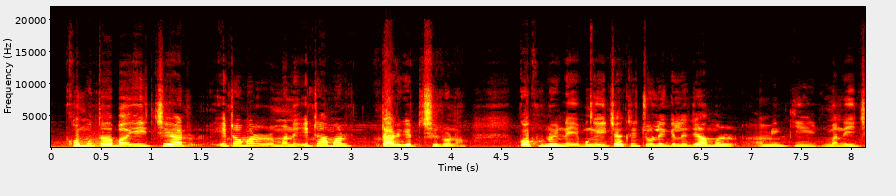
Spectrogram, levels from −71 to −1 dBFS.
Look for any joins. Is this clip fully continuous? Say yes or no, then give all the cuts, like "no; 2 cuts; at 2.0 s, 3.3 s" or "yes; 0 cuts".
yes; 0 cuts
